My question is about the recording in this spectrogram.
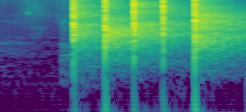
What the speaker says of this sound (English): Clapped in my ear, Theo.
